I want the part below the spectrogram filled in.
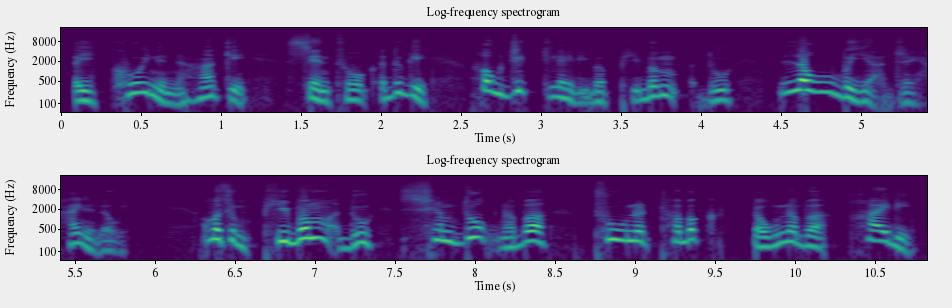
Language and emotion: Manipuri, angry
